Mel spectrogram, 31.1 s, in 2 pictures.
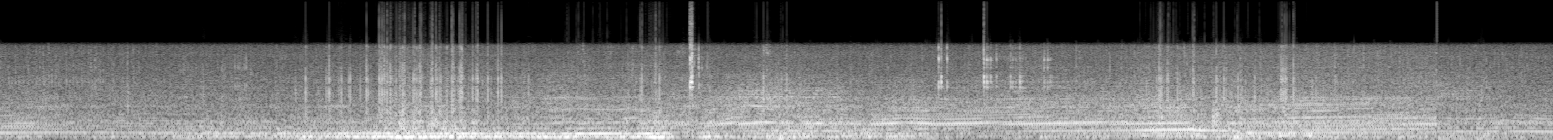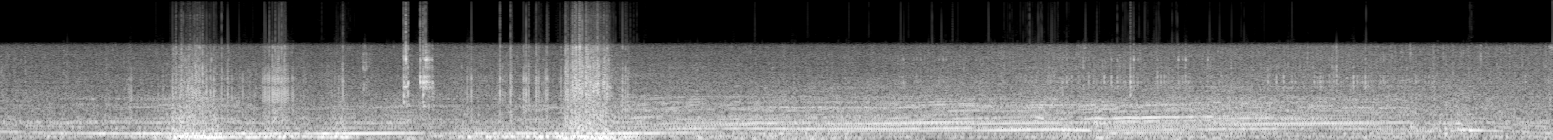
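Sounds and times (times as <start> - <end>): car engine from inside cabin: 0.0 - 31.0
loud rushing noises: 2.1 - 10.6, 16.4 - 23.8.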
